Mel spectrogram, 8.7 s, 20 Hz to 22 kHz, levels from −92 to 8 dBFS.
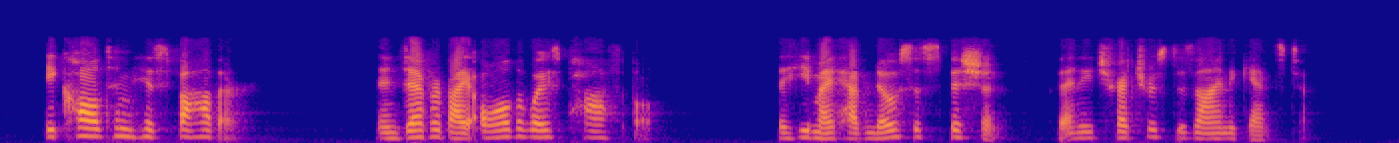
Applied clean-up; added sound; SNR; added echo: neural mask model DeepFilterNet 3.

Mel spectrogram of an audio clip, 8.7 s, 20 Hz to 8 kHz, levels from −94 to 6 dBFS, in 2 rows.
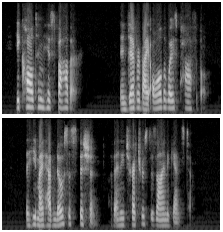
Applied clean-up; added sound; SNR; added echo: none; none; none; none.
